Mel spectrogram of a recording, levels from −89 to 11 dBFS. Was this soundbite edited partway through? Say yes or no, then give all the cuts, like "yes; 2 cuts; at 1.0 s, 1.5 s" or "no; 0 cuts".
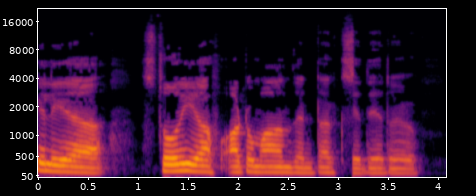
yes; 1 cut; at 3.1 s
